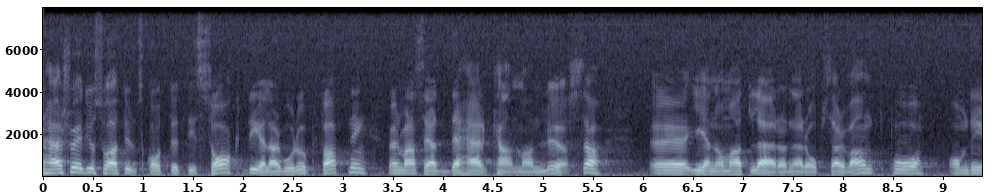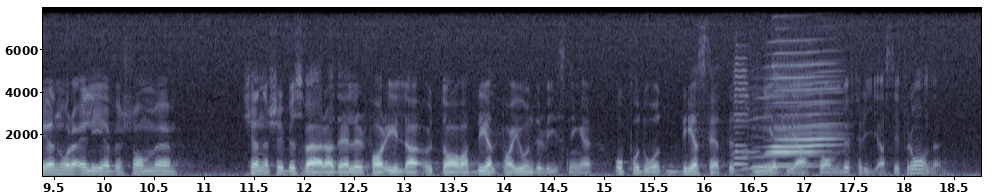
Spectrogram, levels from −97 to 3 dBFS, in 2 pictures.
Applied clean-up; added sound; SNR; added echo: none; Harmonica; 6 dB; none.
